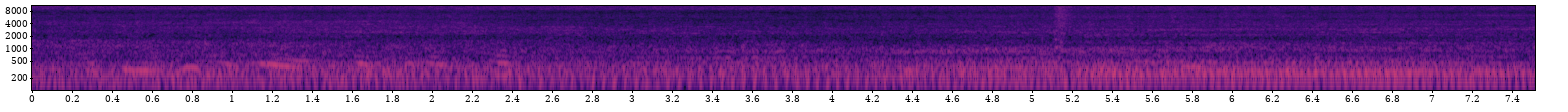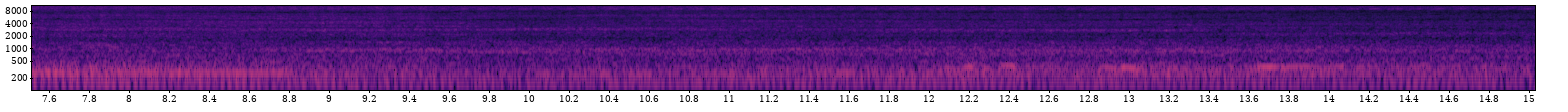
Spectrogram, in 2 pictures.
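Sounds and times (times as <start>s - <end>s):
constant hiss: 0.0s - 15.0s
small engine humming: 0.0s - 15.0s.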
